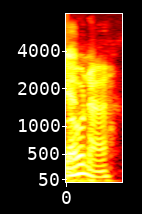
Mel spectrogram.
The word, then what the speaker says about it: Barcelona: I said it last week, and Matt goes, "That's not how you pronounce it." So I was going to have Matt say it. Barcelona. Say it again. Barcelona. Barcelona. Oh, the Castilian Spanish.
